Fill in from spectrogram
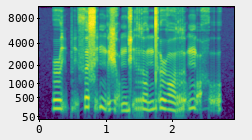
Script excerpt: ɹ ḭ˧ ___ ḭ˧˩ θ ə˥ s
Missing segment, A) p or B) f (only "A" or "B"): A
